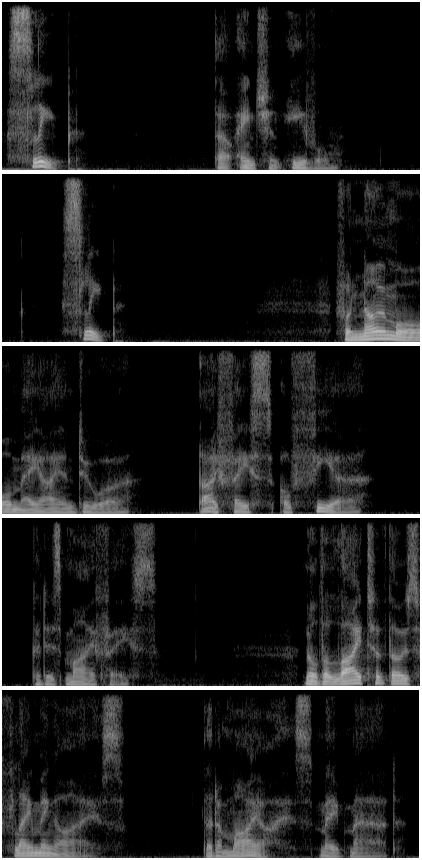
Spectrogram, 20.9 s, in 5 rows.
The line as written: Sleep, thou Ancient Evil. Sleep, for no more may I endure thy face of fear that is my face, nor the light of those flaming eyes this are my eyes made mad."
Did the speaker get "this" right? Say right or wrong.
wrong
